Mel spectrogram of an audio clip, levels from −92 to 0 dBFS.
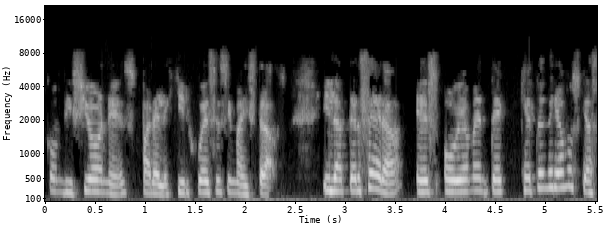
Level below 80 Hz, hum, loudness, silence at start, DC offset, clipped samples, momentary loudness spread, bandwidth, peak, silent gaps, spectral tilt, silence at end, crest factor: -54 dBFS; none; -22 LUFS; 0.05 s; under 0.1%; under 0.1%; 6 LU; 8.6 kHz; -6 dBFS; none; -4.5 dB/octave; 0 s; 16 dB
